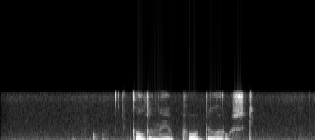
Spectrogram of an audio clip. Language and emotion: Russian, neutral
